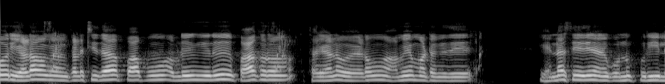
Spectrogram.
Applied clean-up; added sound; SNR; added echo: neural mask model DeepFilterNet 3.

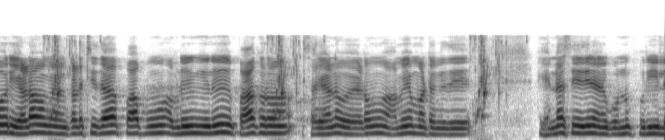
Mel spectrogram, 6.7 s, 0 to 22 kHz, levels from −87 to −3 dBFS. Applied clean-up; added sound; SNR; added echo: none; Splash, splatter; 18 dB; none.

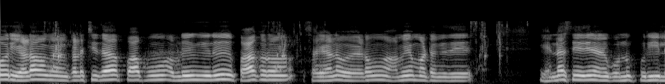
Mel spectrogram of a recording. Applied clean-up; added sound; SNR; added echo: neural mask model RNNoise.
